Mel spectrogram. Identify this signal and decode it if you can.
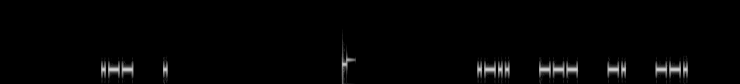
Morse code, heard as a keyed tone, about 34 wpm, spaced as for 20 wpm, 690 Hz. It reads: WE LONG
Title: 3x Character Spacing - Top 100 Words - 35wpm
